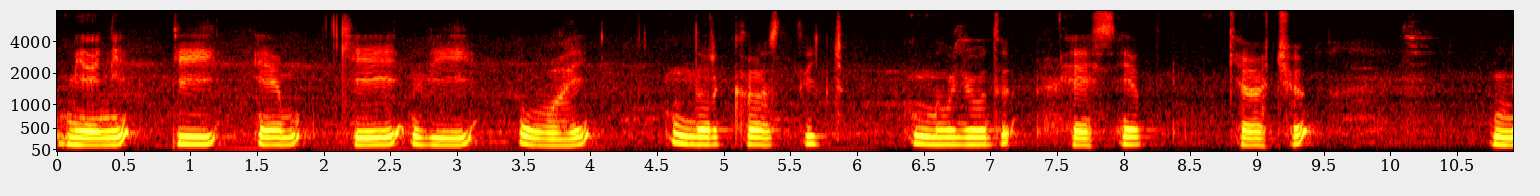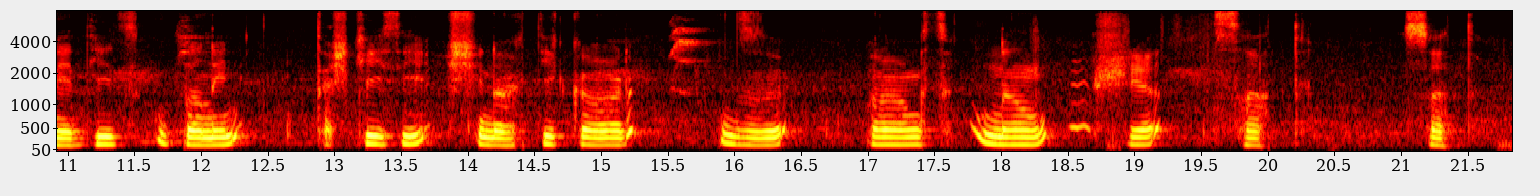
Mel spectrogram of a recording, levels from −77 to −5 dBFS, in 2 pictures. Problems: none marked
